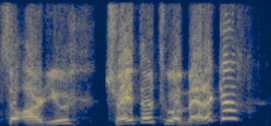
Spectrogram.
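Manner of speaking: put-on Russian accent, very high and loud. Joking about spy contacts, playing a caller; fake russian accent. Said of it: "I have a Russian accent".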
